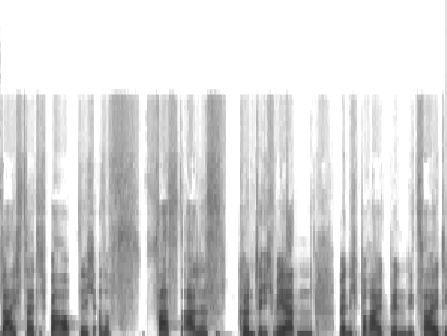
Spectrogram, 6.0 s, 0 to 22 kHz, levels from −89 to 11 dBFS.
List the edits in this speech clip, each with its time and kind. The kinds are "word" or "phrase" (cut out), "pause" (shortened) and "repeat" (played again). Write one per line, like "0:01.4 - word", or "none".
0:03.1 - pause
